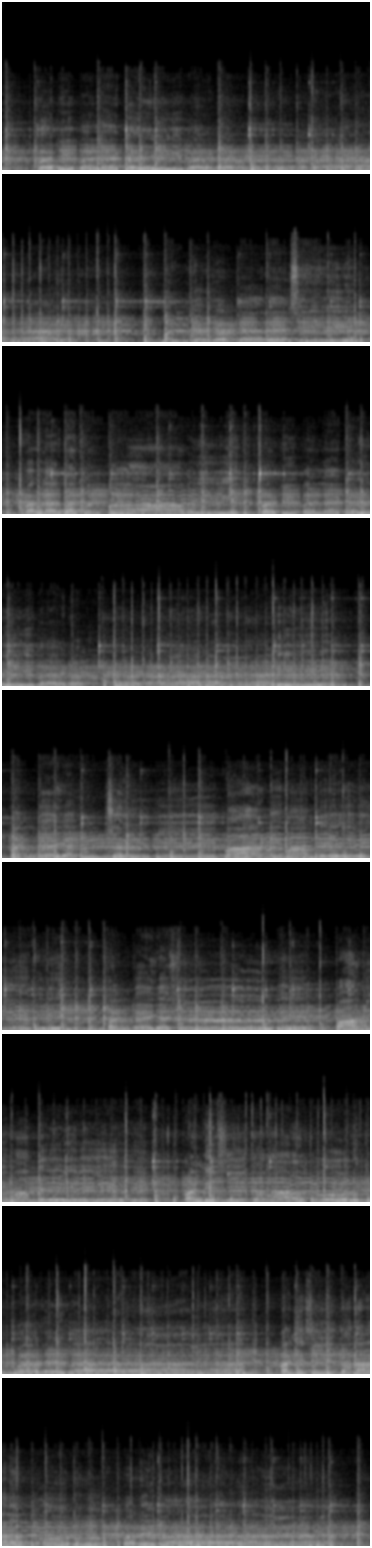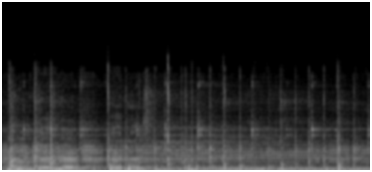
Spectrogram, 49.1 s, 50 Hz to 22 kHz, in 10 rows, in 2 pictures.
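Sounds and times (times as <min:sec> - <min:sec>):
person singing: 0:00.0 - 0:06.2, 0:06.8 - 0:49.0
ankle bells jingling: 0:15.9 - 0:49.0.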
